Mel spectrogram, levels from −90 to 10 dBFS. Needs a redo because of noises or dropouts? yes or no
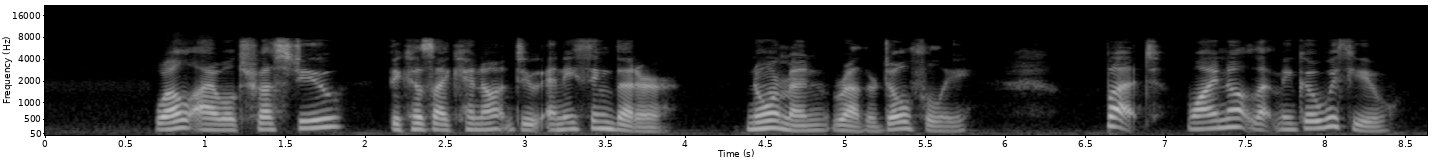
no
